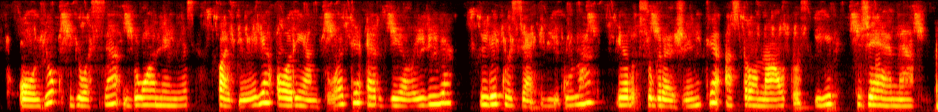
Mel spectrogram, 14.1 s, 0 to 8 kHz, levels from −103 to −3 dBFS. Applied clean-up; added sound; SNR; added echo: neural mask model Resemble Enhance denoiser.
